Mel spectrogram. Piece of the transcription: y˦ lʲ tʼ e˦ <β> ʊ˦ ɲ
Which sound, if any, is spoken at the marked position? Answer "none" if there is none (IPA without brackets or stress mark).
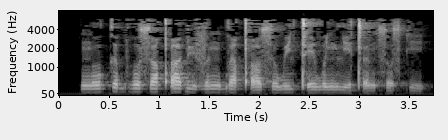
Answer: w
